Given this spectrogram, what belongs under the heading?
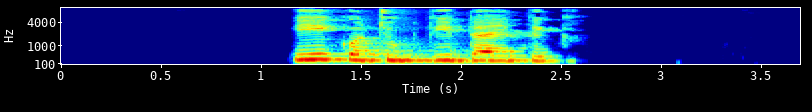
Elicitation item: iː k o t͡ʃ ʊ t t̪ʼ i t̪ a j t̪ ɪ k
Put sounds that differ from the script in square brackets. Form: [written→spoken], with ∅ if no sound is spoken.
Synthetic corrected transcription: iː k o t͡ʃ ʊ [t→k] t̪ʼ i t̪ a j t̪ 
